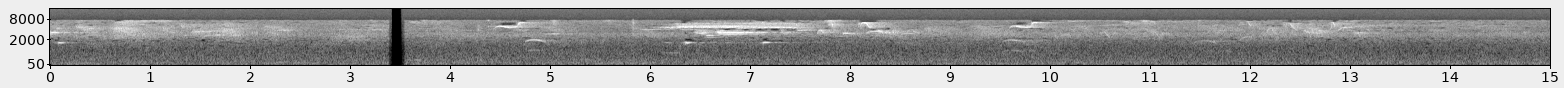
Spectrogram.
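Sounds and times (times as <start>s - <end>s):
faint birdsong chirps: 0.0s - 15.0s
low steady hiss: 0.0s - 15.0s.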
